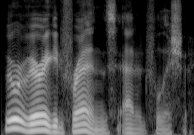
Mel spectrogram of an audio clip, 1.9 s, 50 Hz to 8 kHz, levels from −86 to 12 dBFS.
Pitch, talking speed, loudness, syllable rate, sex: 125 Hz, 215 wpm, -15 LUFS, 6.7 syllables/s, male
